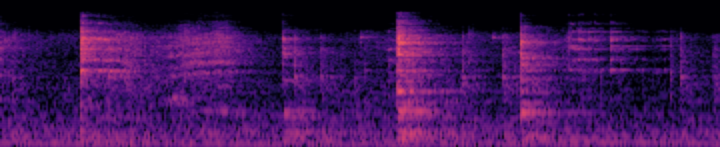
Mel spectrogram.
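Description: Fried potato snacks being lifted out of hot oil with a metal utensil, giving sharp clinks and scrapes against the pan over a faint background, several distinct knocks spread across the moment.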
